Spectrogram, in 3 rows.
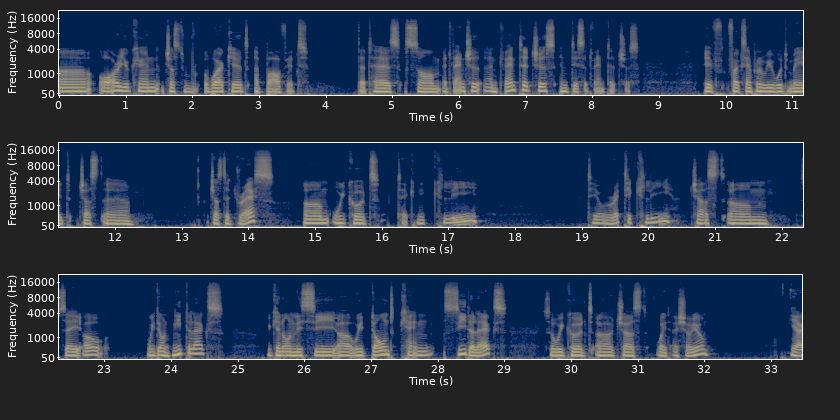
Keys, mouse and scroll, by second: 1.1-6.8 shift+middle drag, 11.9 click, 13.8 click, 17.7-20.1 scroll up 1, 20.1 click, 21.7-24.8 shift+middle drag, 29.9-31.1 shift+scroll down 1, 31.1 click, 31.5 scroll down 1, 31.5 middle click, 32.2-33.4 scroll down 2.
